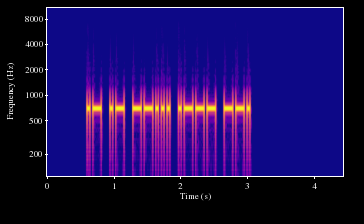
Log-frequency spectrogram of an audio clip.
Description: Morse code, heard as a keyed tone, about 36 wpm, 700 Hz. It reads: AA7JG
